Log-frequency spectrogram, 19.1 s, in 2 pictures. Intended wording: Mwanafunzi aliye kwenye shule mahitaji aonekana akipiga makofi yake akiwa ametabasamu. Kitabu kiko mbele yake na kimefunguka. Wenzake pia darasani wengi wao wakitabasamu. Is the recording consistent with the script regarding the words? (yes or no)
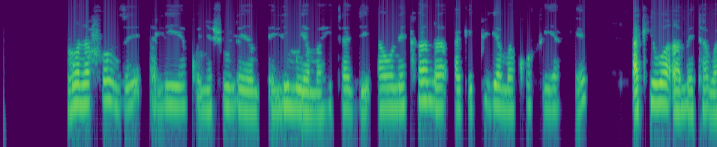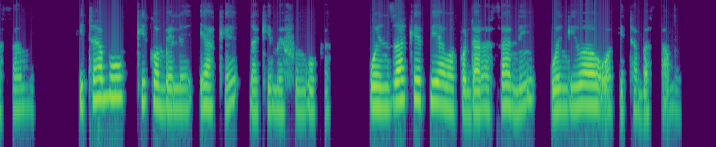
no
